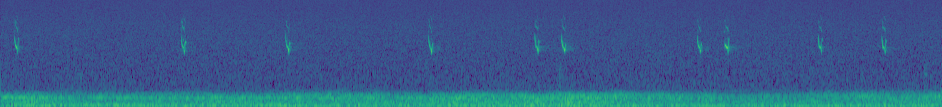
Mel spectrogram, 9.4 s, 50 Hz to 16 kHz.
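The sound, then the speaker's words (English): A barely fledged young wild bird gives short, high-pitched chirps at a steady, broken rhythm, about a dozen thin peeps, some in quick doubles, over a constant low rumbling background hum, recorded at 10:09 a.m. “Recording of the wild bird here now.”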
